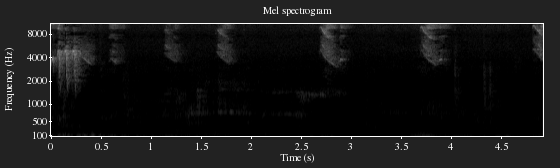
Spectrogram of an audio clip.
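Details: Mother canary feeds its baby bird twice. Clear, high, thin chirps come in quick bursts, sweeping downward, with soft rustling and low hum between.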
